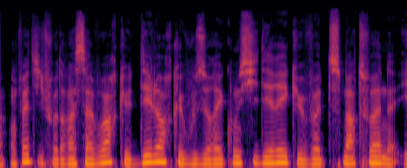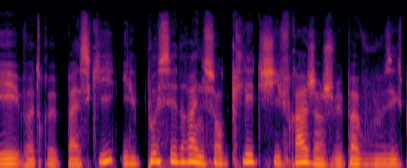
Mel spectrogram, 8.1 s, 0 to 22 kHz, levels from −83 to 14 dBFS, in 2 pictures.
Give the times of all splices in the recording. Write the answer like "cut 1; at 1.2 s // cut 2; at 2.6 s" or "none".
cut 1; at 6.3 s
